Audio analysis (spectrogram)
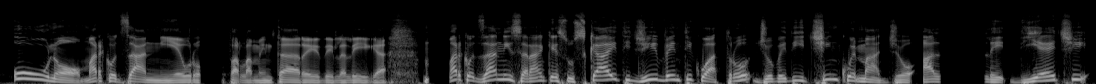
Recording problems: audio cutting out; at 2 s, at 4.5 s and at 9.5 s

